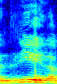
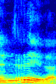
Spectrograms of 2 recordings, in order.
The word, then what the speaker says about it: enreda: se manda esa, se enrieda con la pelota. Le mandé a decir, pero se enreda. Viene de red, no de riel, de red. Listo. Red enreda.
